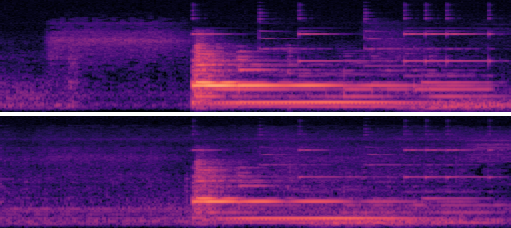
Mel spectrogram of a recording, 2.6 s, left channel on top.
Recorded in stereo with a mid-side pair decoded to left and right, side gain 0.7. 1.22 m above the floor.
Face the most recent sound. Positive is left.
turn(degrees=40)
